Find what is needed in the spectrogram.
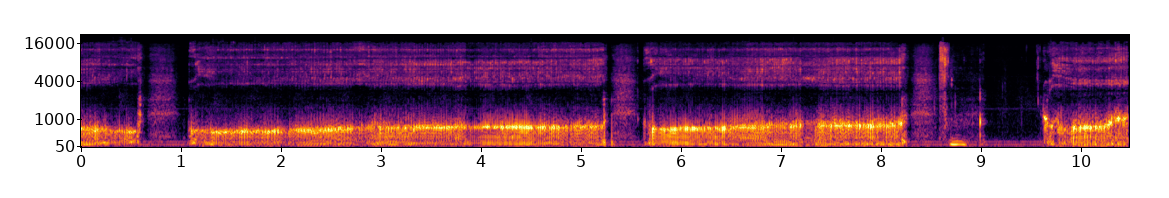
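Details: Different levels of snoring: long, rough, rattling breaths, each lasting several seconds, separated by brief quiet pauses.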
